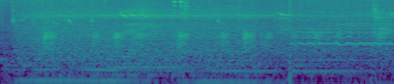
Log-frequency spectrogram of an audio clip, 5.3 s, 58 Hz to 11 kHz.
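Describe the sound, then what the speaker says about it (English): Mosquitoes buzz steadily in a swampy outdoor area in Neverwinter Nights 2, a whining drone with faint intermittent background calls and no talking. "I guess it's back to the mosquitoes again"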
